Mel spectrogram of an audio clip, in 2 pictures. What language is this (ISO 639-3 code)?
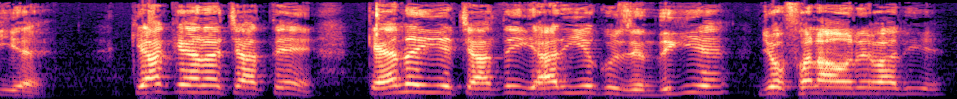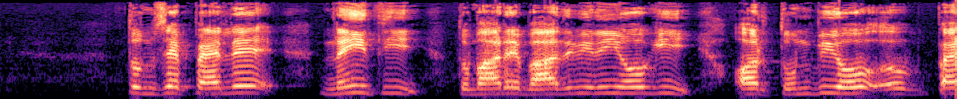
urd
